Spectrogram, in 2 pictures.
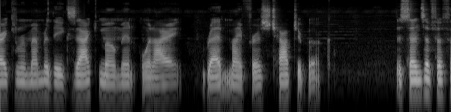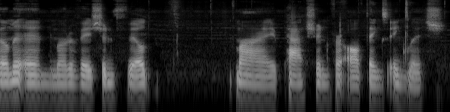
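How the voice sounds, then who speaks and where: Low-voiced teenage boy reading sincerely. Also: a bit bright, no room sound, rough recording. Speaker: student.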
